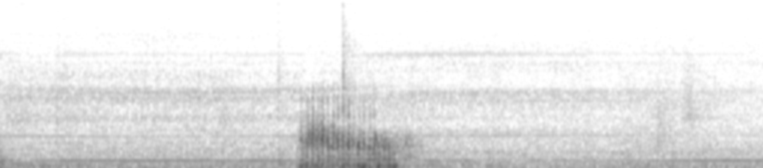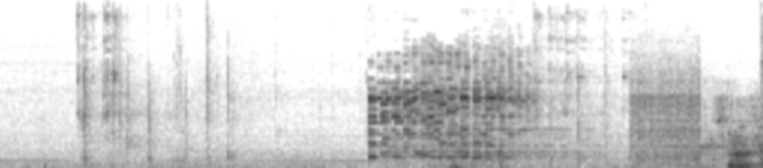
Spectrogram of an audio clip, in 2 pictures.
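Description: Alien pinball machine playing electronic game sounds: a faint steady tone, a short burst about two seconds in, a few clicks, then a loud, high electronic effect for under two seconds near the end.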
